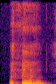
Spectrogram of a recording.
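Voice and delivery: short loud laugh. Real, not acted. Laughing burst.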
